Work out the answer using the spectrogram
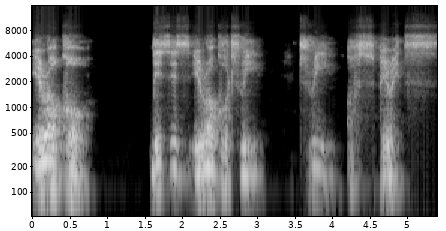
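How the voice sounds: In a raspy, put-on character voice, a man speaks very slowly with long, frequent pauses.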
